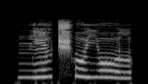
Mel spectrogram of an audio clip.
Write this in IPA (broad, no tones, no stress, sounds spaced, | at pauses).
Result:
nʲ ẽ l t͡ʃʰ o j o l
